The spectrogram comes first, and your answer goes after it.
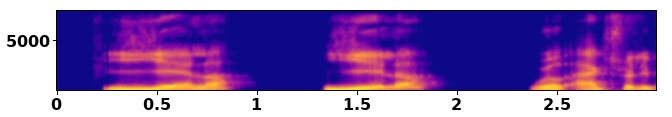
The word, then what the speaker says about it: il est là: And then if we replace with I est là, well, then it's become like yela.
